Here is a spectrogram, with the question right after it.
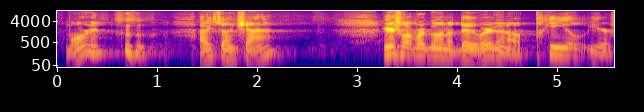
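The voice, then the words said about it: Twangy Southern accent. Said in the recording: “I'm from the South, man. When I get tired and my accent comes out and I get a little twangy”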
